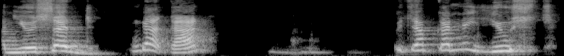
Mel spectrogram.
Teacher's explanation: s is voiceless, D-nya itu tidak diucapkan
